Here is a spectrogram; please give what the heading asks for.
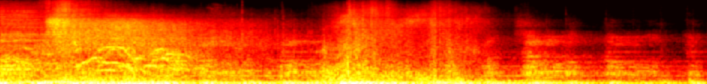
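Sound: explosion sound effect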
